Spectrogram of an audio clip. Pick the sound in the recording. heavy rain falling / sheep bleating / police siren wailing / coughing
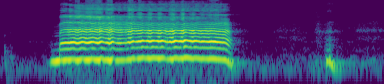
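sheep bleating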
